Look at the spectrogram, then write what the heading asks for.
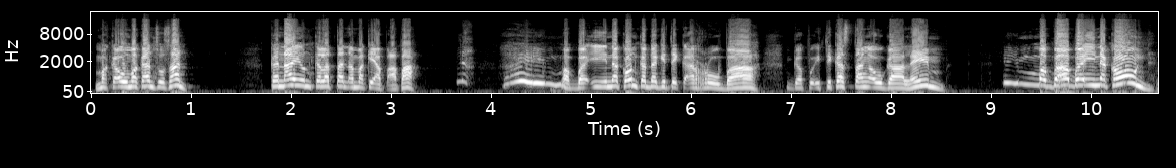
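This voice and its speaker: A man's voice: extremely high pitch, sing-song, moderate pace, sharp tone, no echo, studio quality, exaggerated voice. A man playing a fed-up, embarrassed husband, plaintive and exasperated, in a Philippine radio drama. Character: fed-up, embarrassed husband complaining about his quarrelsome wife.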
